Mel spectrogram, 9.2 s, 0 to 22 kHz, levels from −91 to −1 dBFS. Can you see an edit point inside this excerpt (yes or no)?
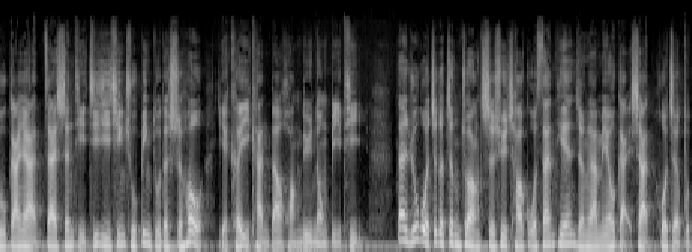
no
